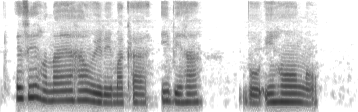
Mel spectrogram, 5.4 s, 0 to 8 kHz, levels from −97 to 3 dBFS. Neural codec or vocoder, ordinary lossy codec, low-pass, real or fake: none; none; none; real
